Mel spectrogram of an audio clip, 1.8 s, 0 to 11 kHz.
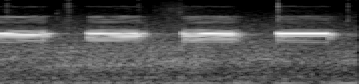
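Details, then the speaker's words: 2019 Mercedes X-Class fitted with a StarLine S96 alarm and immobiliser: a loud, shrill siren pulses about twice a second when the door is opened without the tag. "the alarm goes off nice and loud when they get in your vehicle and try and start it."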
